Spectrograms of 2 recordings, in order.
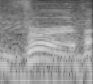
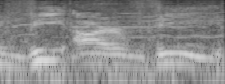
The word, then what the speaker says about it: VRV: And listeners, if you're interested in checking out Overlord, you can watch it in Crunchyroll, Funimation, and apparently it's pronounced Verve. I've been saying VRV for, like, the past 2 years.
